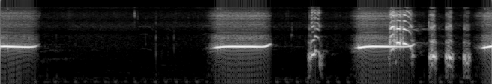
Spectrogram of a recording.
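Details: Grey francolin call: steady high whistles that rise slightly at the end, repeated every second or so. Short sharp chattering notes come in between, over a faint low throbbing hum.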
